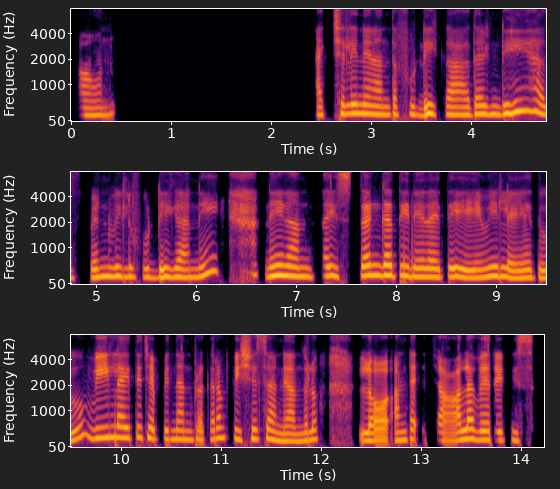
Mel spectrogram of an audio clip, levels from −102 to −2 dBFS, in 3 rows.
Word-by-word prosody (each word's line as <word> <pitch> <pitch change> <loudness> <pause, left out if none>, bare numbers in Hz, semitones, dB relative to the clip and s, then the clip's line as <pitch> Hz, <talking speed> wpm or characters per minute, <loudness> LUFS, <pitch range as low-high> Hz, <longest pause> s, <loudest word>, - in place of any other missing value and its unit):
అవును. 195 +2 -5 2.1
యాక్చువల్లి 230 +3 -1
నేను 225 -2 +2
అంత 205 +1 -3
ఫుడ్డీ 210 +1 +2 0.2
కాదండి. 215 +2 +1 0.2
హస్బెండ్ 220 -1 -1
వీళ్ళు 235 -1 +1
ఫుడ్డీ 215 0 0
గానీ. 220 +6 0 0.6
నేను 260 +1 +5
అంత 235 0 -3 0.2
ఇష్టంగా 265 +3 +3
తినేదైతే 225 -2 +1 0.2
ఏమీ 220 +4 +1
లేదు. 195 +1 -1 0.3
వీళ్ళైతే 285 0 +2
చెప్పిన 240 -2 -1
దాని 230 -1 -3
ప్రకారం 240 +4 -3
ఫిషెస్ 245 +1 -1
అండి. 200 -3 0
అందులో 210 +5 -2 0.5
లా - - +3 0.2
అంటే, 225 +3 -2 0.2
చాలా 220 - +3
వెరైటీస్ 220 -2 -2
225 Hz, 115 wpm, -23 LUFS, 210-240 Hz, 2.1 s, నేను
